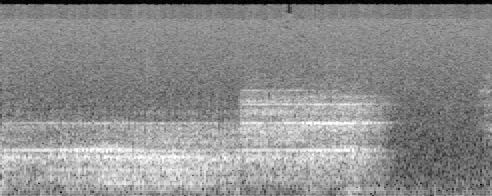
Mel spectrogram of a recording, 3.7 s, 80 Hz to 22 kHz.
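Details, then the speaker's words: Sangean ATS-909X2 on shortwave with its telescopic antenna; steady whistling tones over hiss that jump in pitch partway through, suspected internal feedback or interference, cause unconfirmed; sensitivity otherwise much improved. "okay it goes on to do excuse me more testing on different frequencies saying gn has that noise problem sounds like some kind of internal feedback on"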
